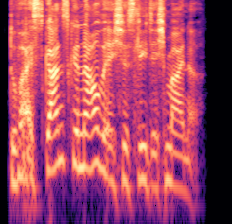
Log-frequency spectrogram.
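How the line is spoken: Sharp retort. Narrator (German): entgegnete Oma Wetterwachs scharf

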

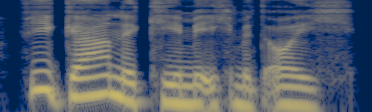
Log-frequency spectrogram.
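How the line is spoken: Sighing little boy. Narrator (German): seufzte der kleine Schornsteinfeger

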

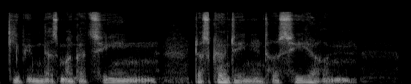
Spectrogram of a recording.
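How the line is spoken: Whispering. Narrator (German): fügte flüsternd hinzu

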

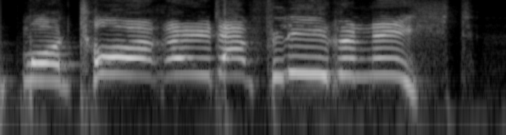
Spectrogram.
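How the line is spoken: Furious shout. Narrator (German): das Gesicht wie eine riesige Scheibe rote Beete mit Schnurrbart, und schrie Harry an

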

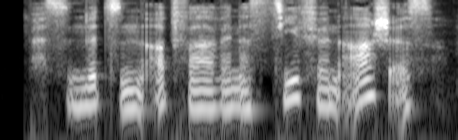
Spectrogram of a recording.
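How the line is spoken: Murmured. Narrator (German): murmelte er

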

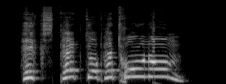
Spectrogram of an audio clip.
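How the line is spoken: Shouting. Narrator (German): schrie

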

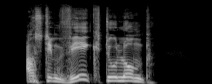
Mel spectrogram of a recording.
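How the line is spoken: Snapped. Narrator (German): schnauzt

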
